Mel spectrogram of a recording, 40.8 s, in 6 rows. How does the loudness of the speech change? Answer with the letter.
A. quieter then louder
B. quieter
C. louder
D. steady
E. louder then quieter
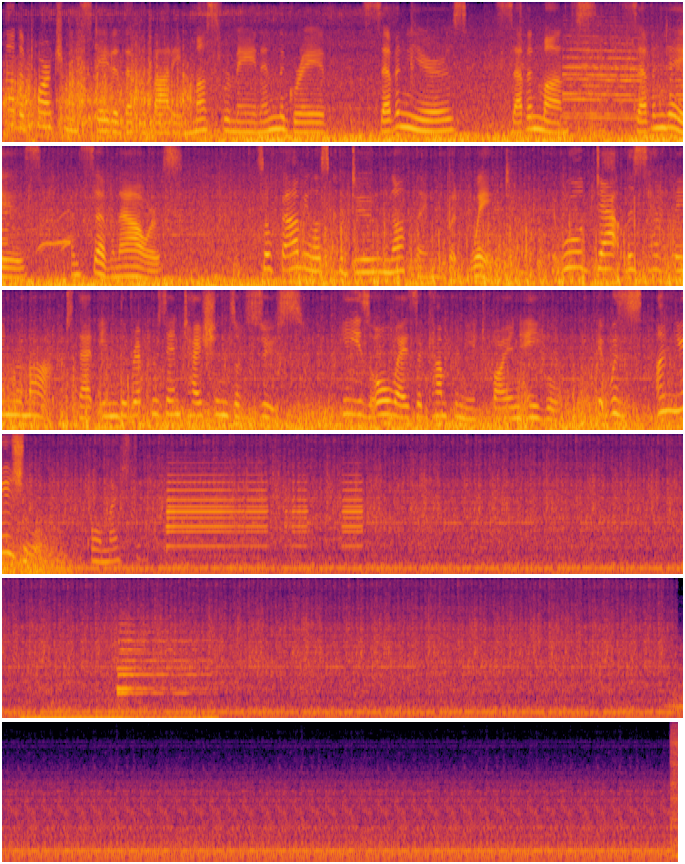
D.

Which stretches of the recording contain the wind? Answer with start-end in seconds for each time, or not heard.
0.0-21.2.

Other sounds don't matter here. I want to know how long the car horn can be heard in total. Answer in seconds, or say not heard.
6 s.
